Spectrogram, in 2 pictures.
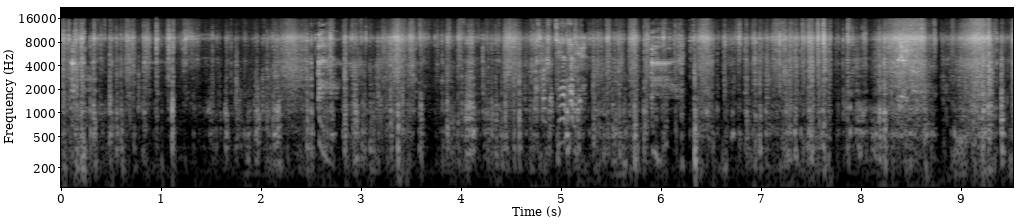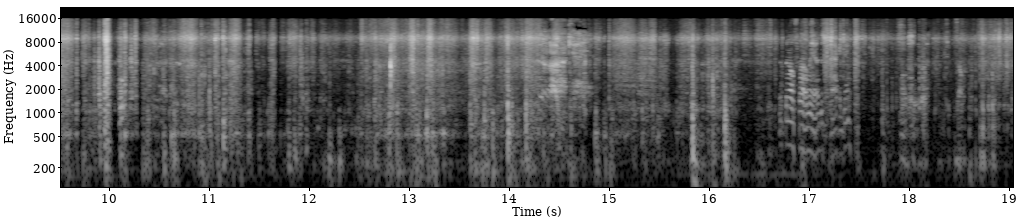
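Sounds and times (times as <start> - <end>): cardboard boxes scraping and rustling: 0.0 - 19.0.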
